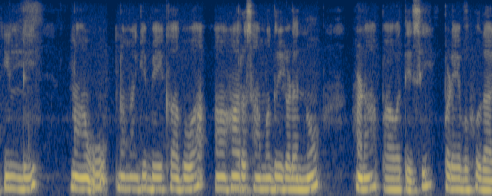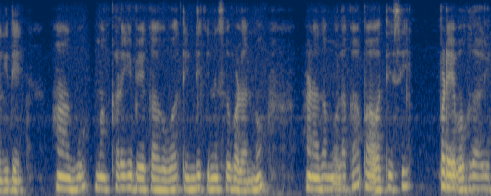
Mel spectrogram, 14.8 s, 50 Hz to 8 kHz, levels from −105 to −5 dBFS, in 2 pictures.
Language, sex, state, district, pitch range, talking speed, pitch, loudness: Kannada, female, Karnataka, Shimoga, 165-180 Hz, 75 wpm, 170 Hz, -35 LUFS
